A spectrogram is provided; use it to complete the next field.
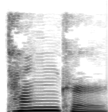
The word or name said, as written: tunker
